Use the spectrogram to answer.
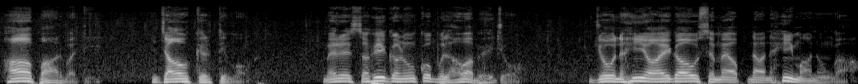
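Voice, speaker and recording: A man's voice: mid-range voice, sing-song, unhurried, darkish tone. A man playing a commanding god who orders his attendants in a mythological cartoon, with authoritative delivery. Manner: authoritative, declaratory. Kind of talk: Hindi cartoon mythological acting.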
